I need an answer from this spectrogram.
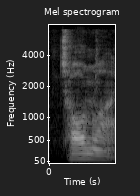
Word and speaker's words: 전화: 그 히은 자주 탈락돼 그래서 사실은 전화 같은 경우도 강조할 때는 전화라고 발음하지만 보통 발음할 때 어떻게 발음합니다 전화 이렇게 발음합니다 몸 앞에 희은 자주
